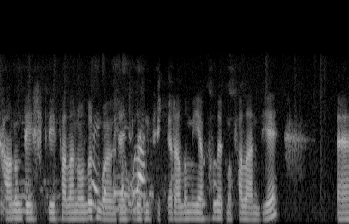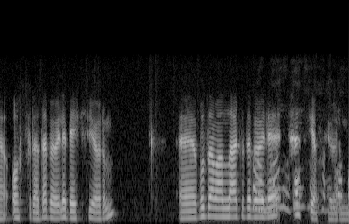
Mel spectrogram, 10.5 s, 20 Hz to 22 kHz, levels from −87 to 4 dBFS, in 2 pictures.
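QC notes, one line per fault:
0.0–0.62 s, 1.75–2.55 s, 3.37–3.59 s, 9.39–9.82 s: speech suppressed in double talk. In each of these stretches the voice ducks by up to about 10 dB in short bites, a few hundred milliseconds at most each time, so it sounds pumped and choppy. It lines up with the echo scraps, so the likely cause is the echo canceller hearing both sides at once, failing to separate them, and pulling everything down.
0.64–0.89 s, 1.69–2.49 s, 3.43–3.56 s, 9.43–10.41 s: echo leak. A faint delayed copy of the voice trails it by 299 ms, sitting about 20 to 30 dB below the speech. It's loudest around 1.7–2.5 s and longest near the end. The likely cause is a loudspeaker on one end of the call whose canceller let some of its own pickup slip back into the call.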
